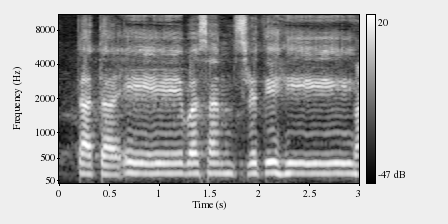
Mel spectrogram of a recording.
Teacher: That visarga is dropped when it is followed by a swara, a vowel.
